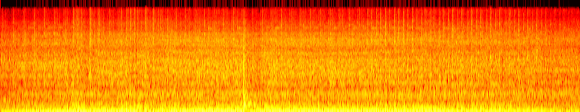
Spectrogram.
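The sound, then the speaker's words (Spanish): Motorcycle engine running loud and continuous, a deep throbbing, rumbling drone that stays fairly even throughout without clear rises or falls in pitch. “Venga, esa moto ahí, caña a tope, venga, quema, quema.”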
